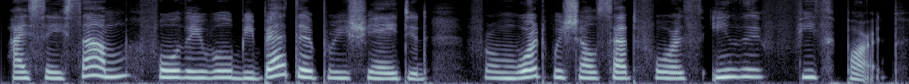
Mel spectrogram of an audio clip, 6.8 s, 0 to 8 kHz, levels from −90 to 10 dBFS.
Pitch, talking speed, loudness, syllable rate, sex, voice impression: 235 Hz, 165 wpm, -18 LUFS, 4.0 syllables/s, female, feminine, slightly adult-like, slightly refreshing, sincere, friendly, kind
